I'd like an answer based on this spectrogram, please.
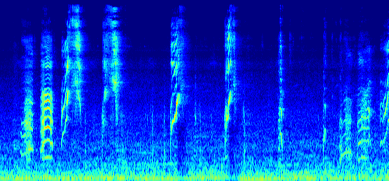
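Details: Frightened baby monkey alone in its cage gives sharp, piercing shrieks, some with a wavering tonal quality, roughly ten cries spaced irregularly, over a steady low rumble.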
